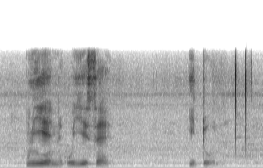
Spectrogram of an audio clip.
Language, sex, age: Xhosa, male, 31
